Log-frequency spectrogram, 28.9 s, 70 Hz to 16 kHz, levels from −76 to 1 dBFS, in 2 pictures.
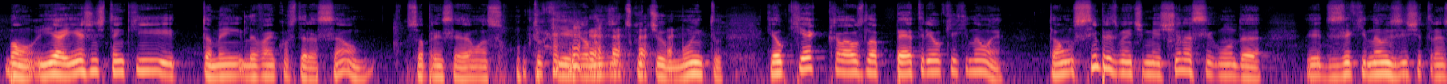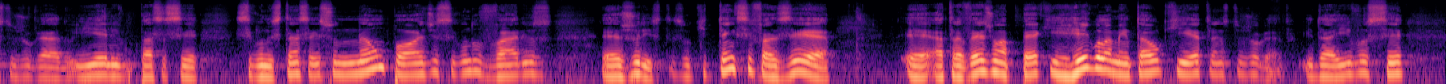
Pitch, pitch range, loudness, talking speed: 135 Hz, 120-150 Hz, -19 LUFS, 170 wpm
